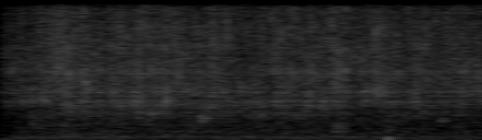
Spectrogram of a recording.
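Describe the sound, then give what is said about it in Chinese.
Water from a shower runs in a bathroom as a steady, faint hiss that holds level without a break for the whole stretch. “你问什么声音啊？是我同事在浴室洗澡啦。”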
